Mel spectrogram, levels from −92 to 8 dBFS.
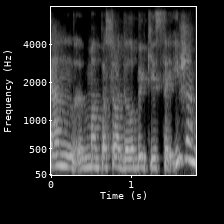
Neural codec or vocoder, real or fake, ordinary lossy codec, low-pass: vocoder, 44.1 kHz, 128 mel bands every 512 samples, BigVGAN v2; fake; Opus, 24 kbps; 7.2 kHz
